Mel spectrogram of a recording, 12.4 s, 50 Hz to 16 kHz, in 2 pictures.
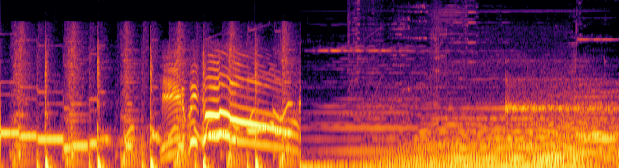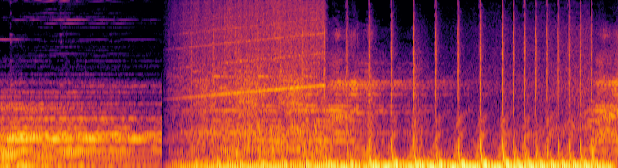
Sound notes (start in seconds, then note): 1.9 Mario Voice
